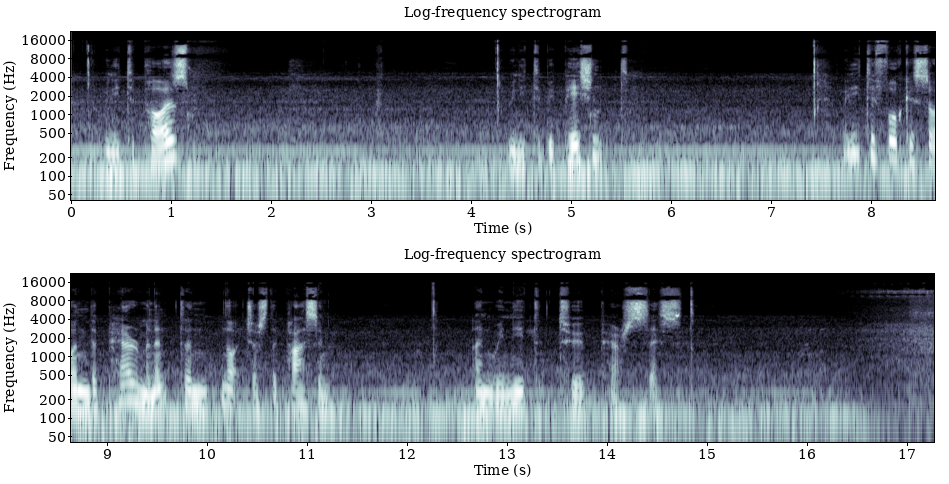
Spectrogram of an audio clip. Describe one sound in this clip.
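An older man talks up close, outdoors.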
